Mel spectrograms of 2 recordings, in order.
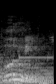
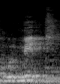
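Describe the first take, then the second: First: The word ends without any t sound. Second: A t sound is pronounced at the end. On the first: The speaker calls it right. "Silent হওয়ার কারণে উচ্চারণ হবে গুরমি" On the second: The speaker calls it wrong. "বানানটার অনুসারে উচ্চারণটা হচ্ছে গুরমিট"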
